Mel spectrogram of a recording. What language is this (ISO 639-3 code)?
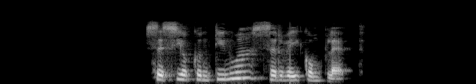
cat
